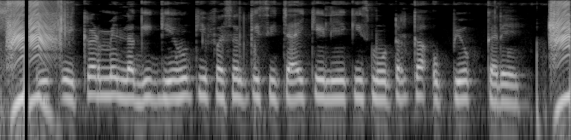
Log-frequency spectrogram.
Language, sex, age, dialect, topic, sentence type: Hindi, male, 18-24, Kanauji Braj Bhasha, agriculture, question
